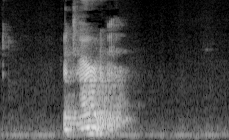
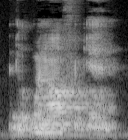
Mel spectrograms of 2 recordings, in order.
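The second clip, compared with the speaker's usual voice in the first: usual speaking voice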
